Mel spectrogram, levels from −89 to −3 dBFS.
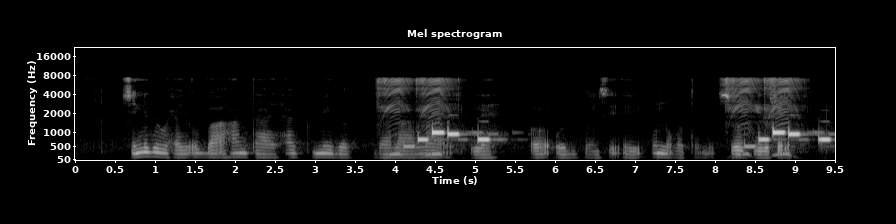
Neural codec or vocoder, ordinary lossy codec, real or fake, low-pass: none; none; real; 7.2 kHz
